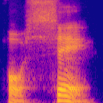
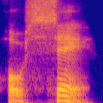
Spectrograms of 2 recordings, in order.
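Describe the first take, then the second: First: The stress is on the last syllable. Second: The same.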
